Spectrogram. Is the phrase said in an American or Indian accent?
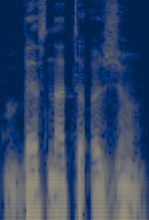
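Indian. It is said in an imitated Indian accent. "He would go"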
